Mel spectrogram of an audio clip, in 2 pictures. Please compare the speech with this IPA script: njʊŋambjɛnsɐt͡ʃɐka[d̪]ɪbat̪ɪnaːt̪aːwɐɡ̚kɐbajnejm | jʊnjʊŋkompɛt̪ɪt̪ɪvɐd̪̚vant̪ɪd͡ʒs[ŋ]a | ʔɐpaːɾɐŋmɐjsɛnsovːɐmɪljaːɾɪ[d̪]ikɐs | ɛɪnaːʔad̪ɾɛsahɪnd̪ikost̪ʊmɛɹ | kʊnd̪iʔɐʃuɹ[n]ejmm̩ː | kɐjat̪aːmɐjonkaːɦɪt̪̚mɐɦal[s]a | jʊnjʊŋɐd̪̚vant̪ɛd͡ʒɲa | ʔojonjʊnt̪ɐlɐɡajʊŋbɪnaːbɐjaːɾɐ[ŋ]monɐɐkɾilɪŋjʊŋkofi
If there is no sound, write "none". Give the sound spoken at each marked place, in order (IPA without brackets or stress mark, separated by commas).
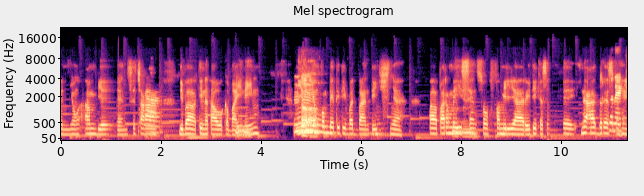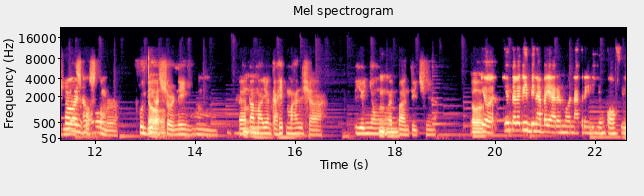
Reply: d̪, ɲ, t̪, n, ʃ, n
